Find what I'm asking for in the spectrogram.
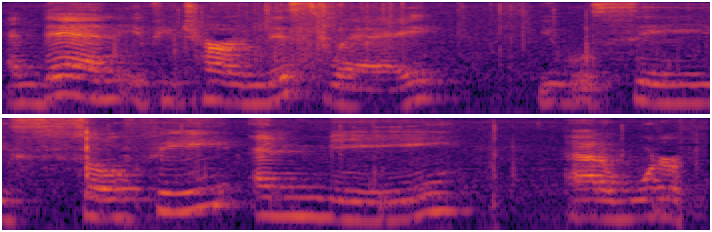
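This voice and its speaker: A woman's voice: lowish voice, slow. An older grandmother reminiscing casually over family photos in a sweet, affectionate old-lady manner. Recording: echoey room with clear background noise.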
